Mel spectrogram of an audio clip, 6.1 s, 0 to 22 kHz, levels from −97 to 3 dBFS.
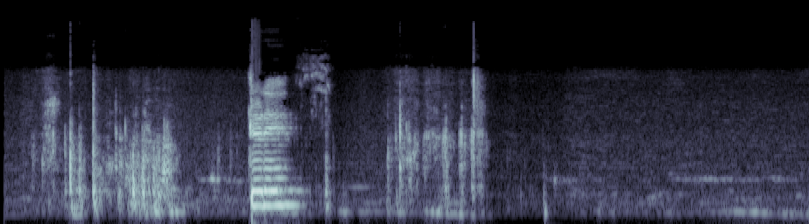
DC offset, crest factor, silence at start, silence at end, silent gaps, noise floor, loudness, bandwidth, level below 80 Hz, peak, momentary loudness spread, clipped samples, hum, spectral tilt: under 0.1%; 24 dB; 0.3 s; 0.4 s; none; -54 dBFS; -21 LUFS; 10.5 kHz; -64 dBFS; -2 dBFS; 24 LU; under 0.1%; none; -3.5 dB/octave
